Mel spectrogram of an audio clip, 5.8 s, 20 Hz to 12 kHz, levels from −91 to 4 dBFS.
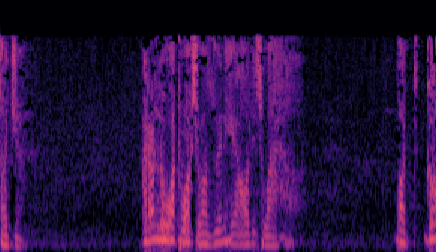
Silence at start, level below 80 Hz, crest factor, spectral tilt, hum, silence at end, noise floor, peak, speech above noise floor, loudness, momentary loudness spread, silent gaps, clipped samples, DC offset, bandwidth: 0 s; -66 dBFS; 24 dB; -3 dB/octave; none; 0 s; -66 dBFS; -14 dBFS; 31 dB; -34 LUFS; 13 LU; none; under 0.1%; under 0.1%; 7.6 kHz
